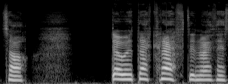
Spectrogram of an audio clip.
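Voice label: "crefft" Welsh, spoken word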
